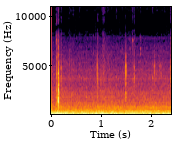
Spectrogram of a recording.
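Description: A car engine drones steadily at constant pitch with low road rumble, the automatic transmission not shifting up from first gear, no change in the tone, heard from inside the vehicle.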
